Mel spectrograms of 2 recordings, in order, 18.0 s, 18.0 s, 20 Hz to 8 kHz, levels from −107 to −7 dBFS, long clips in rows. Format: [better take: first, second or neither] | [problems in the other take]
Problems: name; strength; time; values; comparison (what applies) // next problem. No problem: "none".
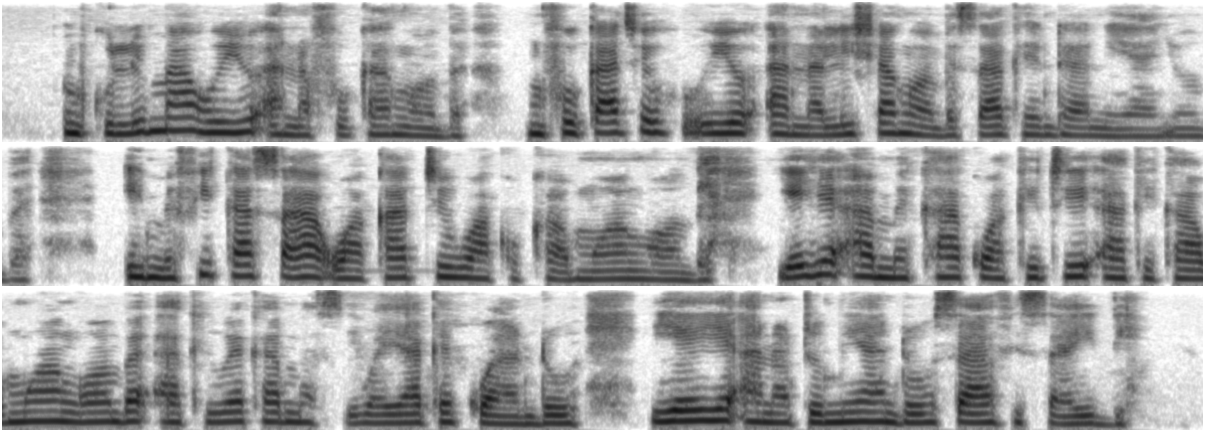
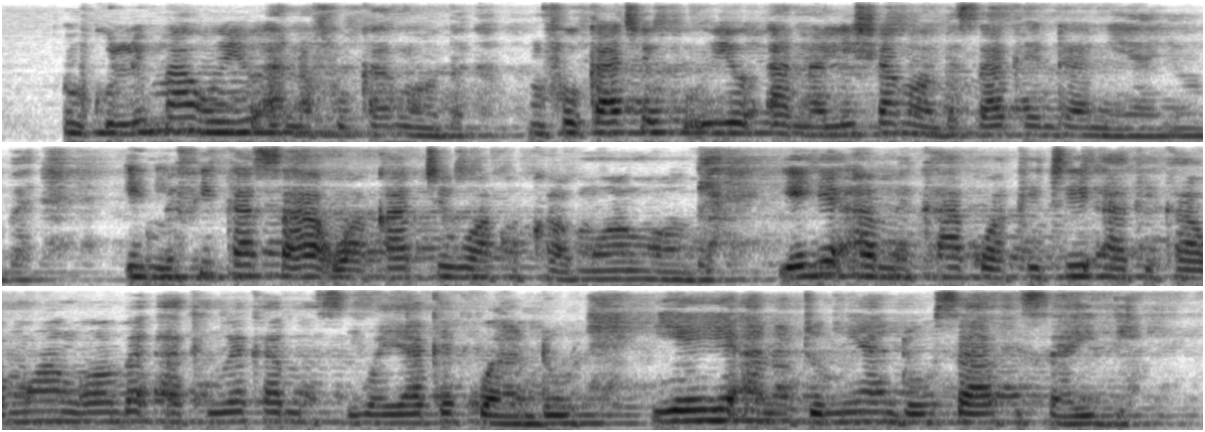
first | room echo; dies away in 1 s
